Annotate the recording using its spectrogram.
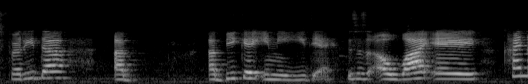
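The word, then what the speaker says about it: Faridah Àbíké-Íyímídé: It's Farida Abike Imiyide.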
